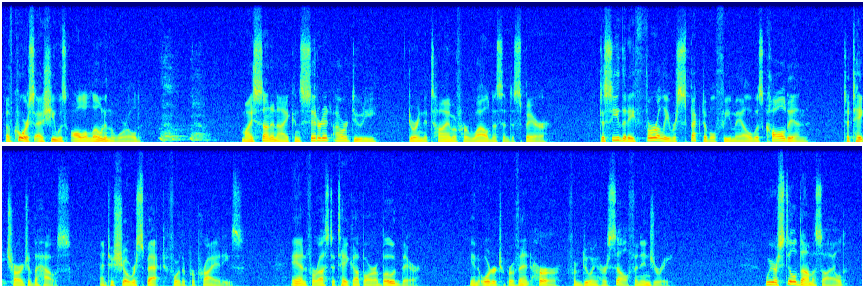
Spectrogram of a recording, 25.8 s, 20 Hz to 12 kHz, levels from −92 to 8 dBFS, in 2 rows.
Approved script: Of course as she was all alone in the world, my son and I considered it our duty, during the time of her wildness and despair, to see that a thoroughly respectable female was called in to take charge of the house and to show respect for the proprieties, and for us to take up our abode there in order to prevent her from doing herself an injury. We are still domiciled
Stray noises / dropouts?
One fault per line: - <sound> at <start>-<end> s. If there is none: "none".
- cough at 2.3-3.3 s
